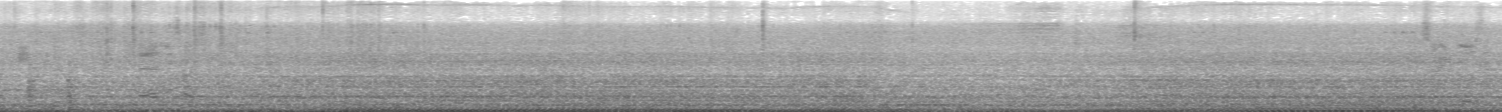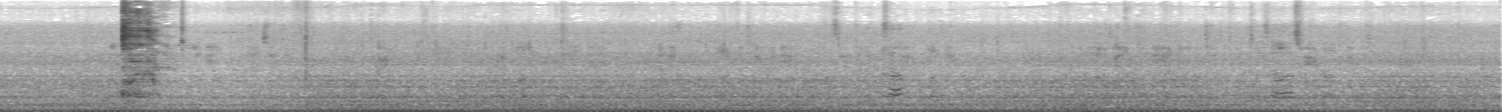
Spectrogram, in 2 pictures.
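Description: A moving road vehicle heard from inside: a steady low engine and road drone while driving. A single sharp knock comes about halfway through.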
